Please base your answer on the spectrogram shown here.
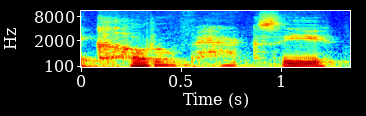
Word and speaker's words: Cotopaxi: You're winning our first item, which is, I believe, is a Cotopaxi, am I pronouncing that right? Yeah, uh-huh. That's right. Backpack.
